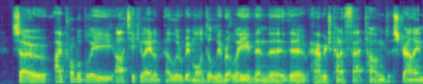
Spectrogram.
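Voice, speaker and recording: A man's fairly low, monotone, flat voice at a very fast pace. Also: hardly any pauses. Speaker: interview guest.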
